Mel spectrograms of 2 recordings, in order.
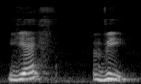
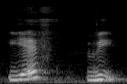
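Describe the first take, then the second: No difference in how they are said.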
